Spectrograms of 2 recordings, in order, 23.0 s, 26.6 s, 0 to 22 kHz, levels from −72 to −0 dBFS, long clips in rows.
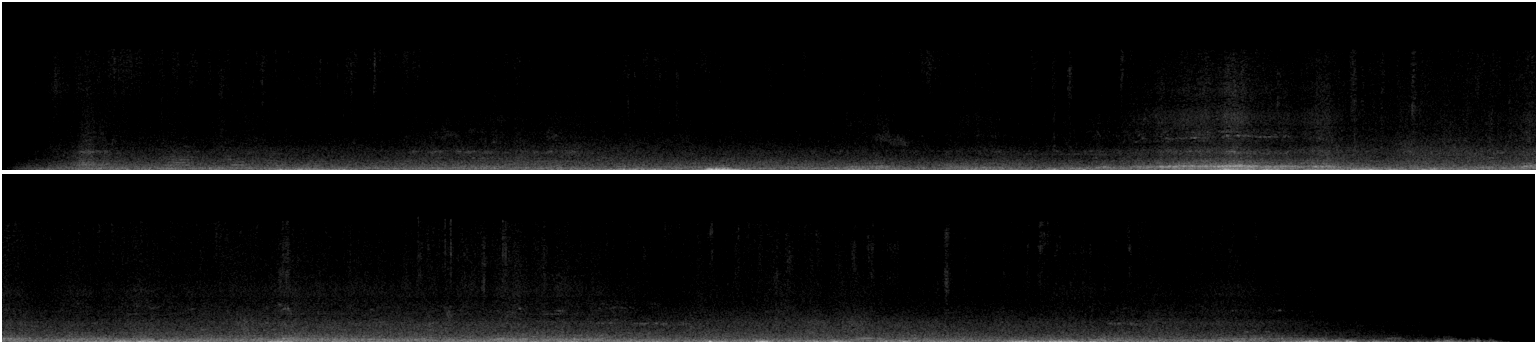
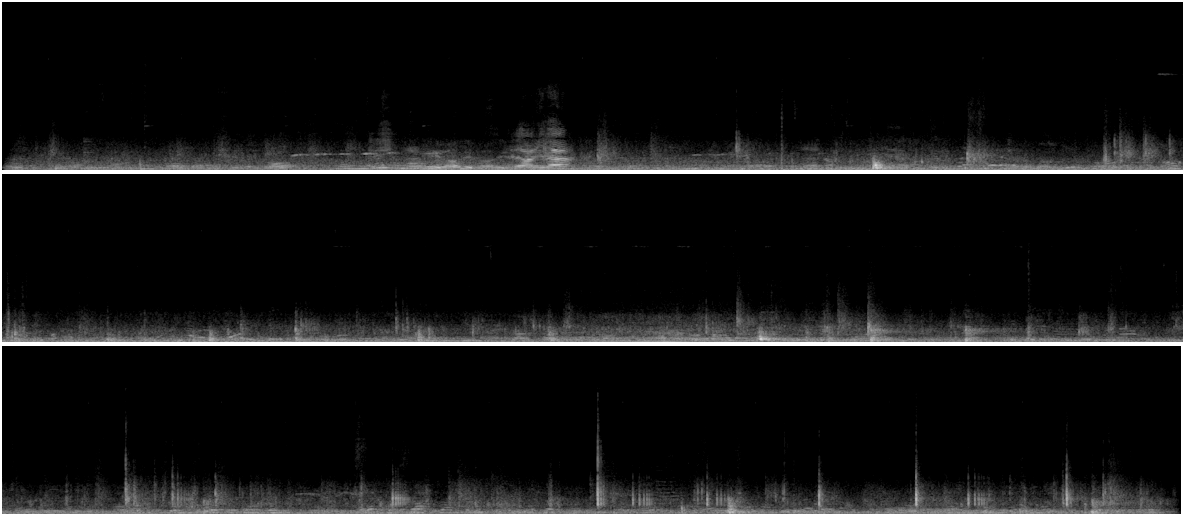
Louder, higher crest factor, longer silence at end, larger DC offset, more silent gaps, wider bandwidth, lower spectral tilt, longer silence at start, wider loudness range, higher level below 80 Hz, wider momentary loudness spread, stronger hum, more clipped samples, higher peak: second, -39 LUFS vs -32 LUFS; second, 22 dB vs 28 dB; first, 0.3 s vs 0 s; neither; neither; about the same, 16 kHz vs 16.5 kHz; about the same, -6 dB/octave vs -6 dB/octave; about the same, 0.1 s vs 0 s; about the same, 6 LU vs 4 LU; about the same, -42 dBFS vs -40 dBFS; about the same, 9 LU vs 8 LU; neither; neither; second, -16 dBFS vs -4 dBFS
